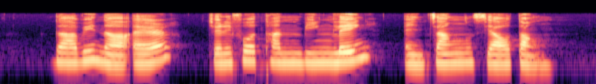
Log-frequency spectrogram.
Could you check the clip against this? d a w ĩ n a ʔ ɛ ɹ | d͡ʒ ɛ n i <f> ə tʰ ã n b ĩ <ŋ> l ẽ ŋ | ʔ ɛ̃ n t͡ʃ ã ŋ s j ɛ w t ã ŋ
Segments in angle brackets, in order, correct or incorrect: correct, correct

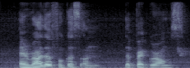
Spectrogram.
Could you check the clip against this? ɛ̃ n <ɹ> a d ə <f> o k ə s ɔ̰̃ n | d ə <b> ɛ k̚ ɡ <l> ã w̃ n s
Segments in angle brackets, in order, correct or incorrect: correct, correct, correct, incorrect: ɹ

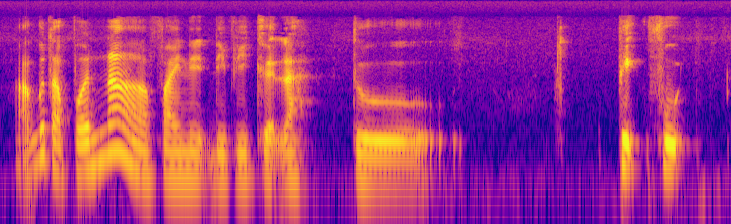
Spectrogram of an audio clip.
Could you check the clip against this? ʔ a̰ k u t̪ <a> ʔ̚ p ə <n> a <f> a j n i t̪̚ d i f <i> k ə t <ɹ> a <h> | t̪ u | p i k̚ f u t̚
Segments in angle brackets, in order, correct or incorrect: correct, correct, correct, correct, incorrect: l, correct

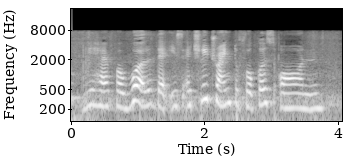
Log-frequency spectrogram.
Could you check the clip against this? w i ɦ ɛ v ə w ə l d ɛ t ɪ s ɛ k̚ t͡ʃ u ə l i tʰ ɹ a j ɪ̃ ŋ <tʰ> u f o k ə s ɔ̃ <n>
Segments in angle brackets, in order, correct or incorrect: incorrect: t, correct

